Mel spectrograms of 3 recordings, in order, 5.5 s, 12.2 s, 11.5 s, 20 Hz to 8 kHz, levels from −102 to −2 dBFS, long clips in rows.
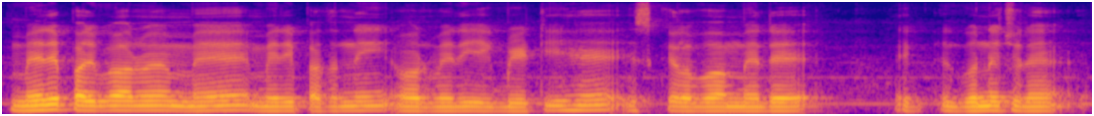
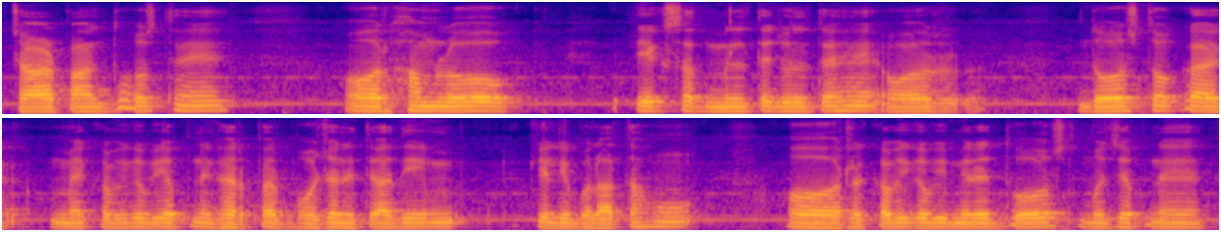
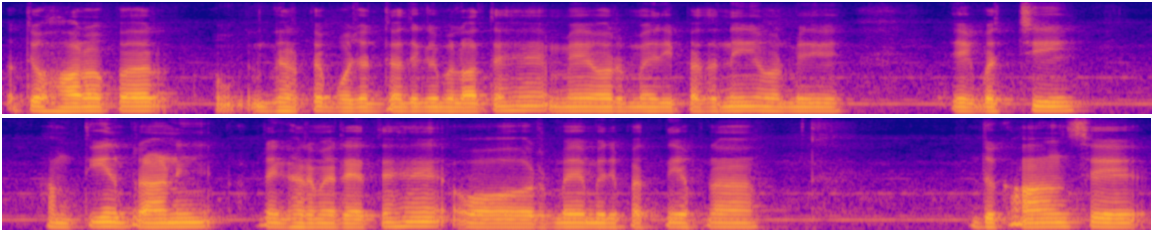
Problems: constant background noise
